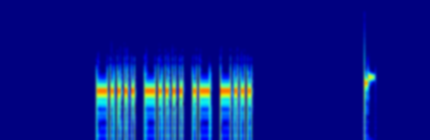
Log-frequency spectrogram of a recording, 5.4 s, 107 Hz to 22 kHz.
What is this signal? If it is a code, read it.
Morse code, heard as a keyed tone, about 28 wpm, 700 Hz. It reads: 66AB
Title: All Cut Numbers - 4-Digit 28wpm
